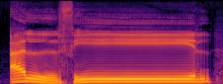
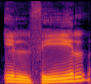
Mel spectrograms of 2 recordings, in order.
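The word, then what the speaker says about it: الفيل: Contohnya al-bab, al-fil, alhamd. Tidak ada yang dibaca ilbab atau ulbab atau ilfil atau alfil atau ulfil. Tidak dibaca seperti itu, akan tapi semuanya dibaca fathah al semuanya.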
